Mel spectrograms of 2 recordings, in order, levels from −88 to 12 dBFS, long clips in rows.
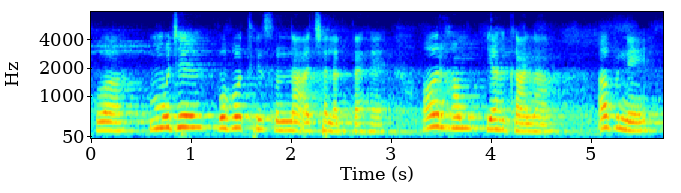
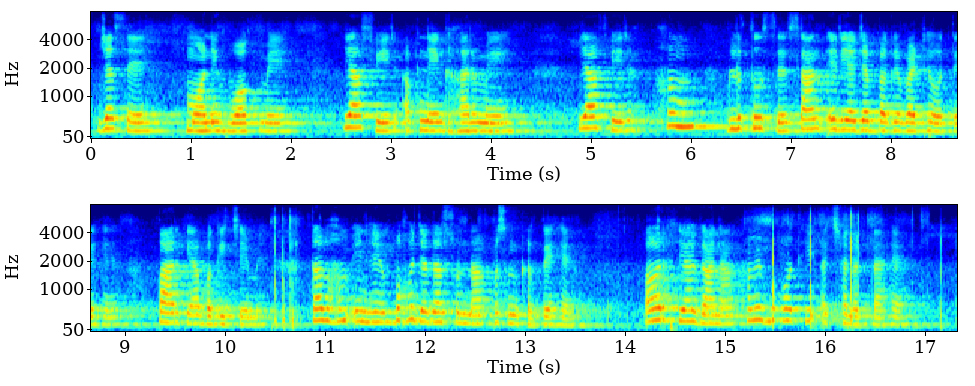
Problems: constant background noise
